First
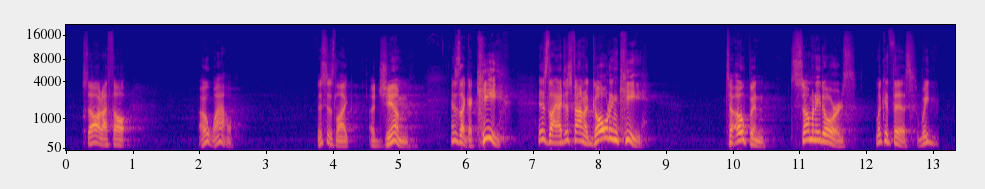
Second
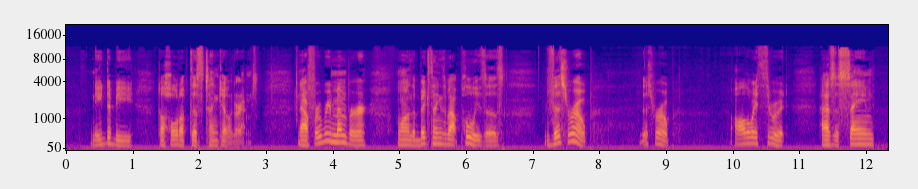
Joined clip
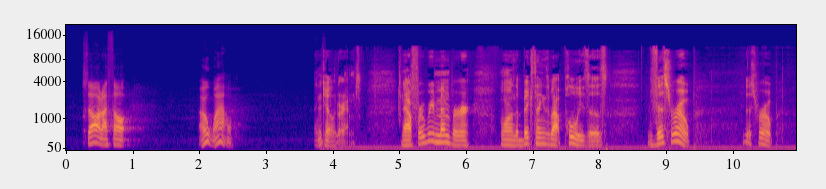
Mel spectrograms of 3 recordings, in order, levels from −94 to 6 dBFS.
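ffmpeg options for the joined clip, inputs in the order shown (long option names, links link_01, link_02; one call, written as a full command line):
ffmpeg -i cue0.wav -i cue1.wav -filter_complex "[0:a]apad=whole_dur=10.96,atrim=end=10.96,atrim=end=3.92,asetpts=PTS-STARTPTS[link_01];[1:a]atrim=start=2.17:end=9.41,asetpts=PTS-STARTPTS[link_02];[link_01][link_02]acrossfade=duration=0.2:curve1=tri:curve2=tri" out.wav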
